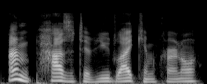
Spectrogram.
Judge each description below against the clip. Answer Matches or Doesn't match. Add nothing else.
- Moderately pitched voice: Matches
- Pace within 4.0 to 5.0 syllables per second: Doesn't match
